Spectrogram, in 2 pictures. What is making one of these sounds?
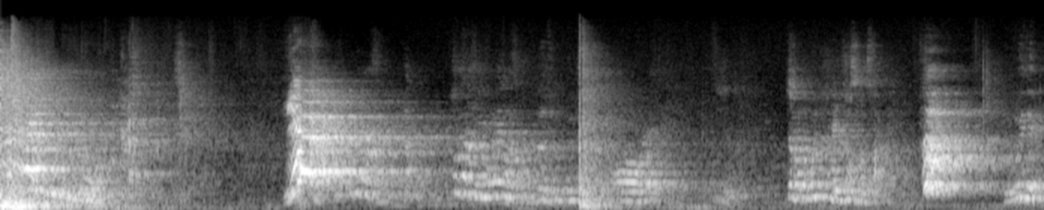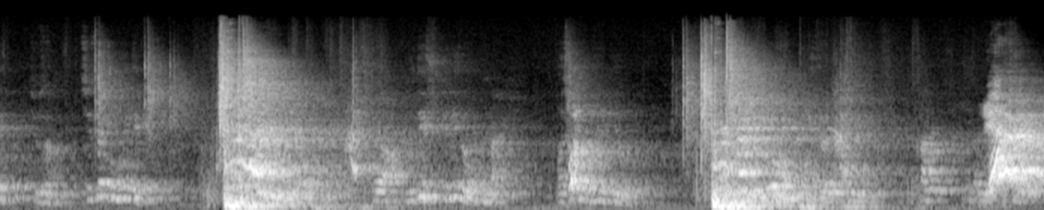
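Fencers shout loudly in a large echoing hall.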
